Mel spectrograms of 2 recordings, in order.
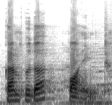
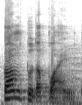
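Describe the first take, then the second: First: Slow dictation. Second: Said in the usual way. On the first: Shown as a demonstration. Teacher repeating the phrase for students, very slow. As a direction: come to the point said very slowly, word by word. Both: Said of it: "English में बोलना".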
